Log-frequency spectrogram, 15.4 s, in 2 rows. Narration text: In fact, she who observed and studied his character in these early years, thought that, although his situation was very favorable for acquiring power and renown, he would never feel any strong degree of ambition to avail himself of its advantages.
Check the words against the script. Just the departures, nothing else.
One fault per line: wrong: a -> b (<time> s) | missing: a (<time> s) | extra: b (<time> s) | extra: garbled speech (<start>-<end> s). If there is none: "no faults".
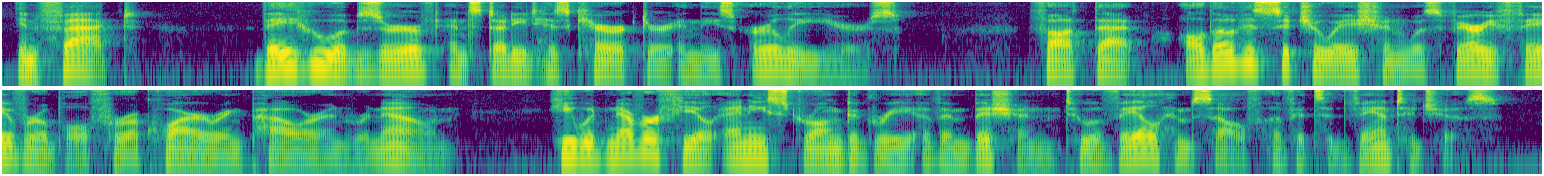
wrong: she -> they (1.3 s)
